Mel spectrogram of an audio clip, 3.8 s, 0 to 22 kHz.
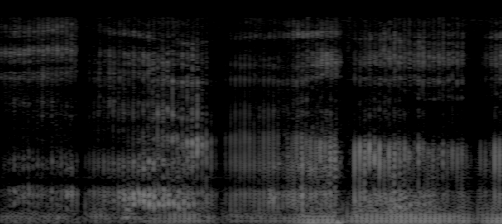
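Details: A six-month-old kitten purrs through head scratches and cuddling, captured with a 3Dio microphone; a loud, throbbing low purr in pulses of about a second, briefly dipping between breaths, with light rubbing sounds.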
